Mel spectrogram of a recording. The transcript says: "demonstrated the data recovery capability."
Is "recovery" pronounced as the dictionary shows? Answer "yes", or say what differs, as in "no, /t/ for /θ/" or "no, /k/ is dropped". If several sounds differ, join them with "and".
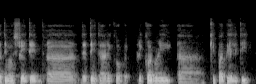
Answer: no, /b/ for /v/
